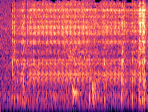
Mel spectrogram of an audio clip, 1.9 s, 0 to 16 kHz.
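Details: Polytron GV502I compo switched on with no sound on radio or tape, only low steady hum with faint crackles; cause found to be a shorted 100µF/16V capacitor dropping supply voltage to the 4558 op-amp, before repair.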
